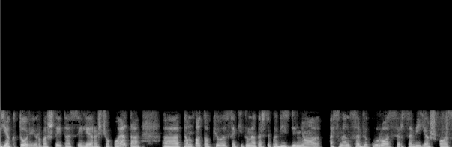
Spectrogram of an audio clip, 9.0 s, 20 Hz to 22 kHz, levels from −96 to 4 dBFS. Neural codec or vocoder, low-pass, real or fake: none; 5.4 kHz; real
